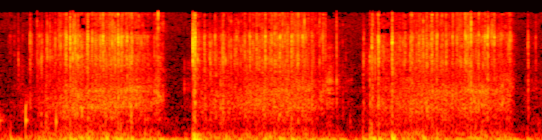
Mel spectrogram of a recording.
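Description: A small black plastic wireless keyboard is held up close to the microphone while its keys are tapped and pressed with the fingertips and its body is rubbed. The result is a dense run of quick, dry plastic clicks over a steady bright rustle, with a sharper louder tap near the middle.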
